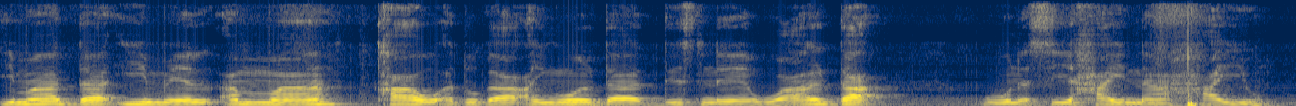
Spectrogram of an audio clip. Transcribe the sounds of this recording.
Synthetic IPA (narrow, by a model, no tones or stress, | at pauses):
imadɐʔimelɐmːɐtʰawɐduɡaajŋoldɐdisnewalda | unɐsihajnɐhajːu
